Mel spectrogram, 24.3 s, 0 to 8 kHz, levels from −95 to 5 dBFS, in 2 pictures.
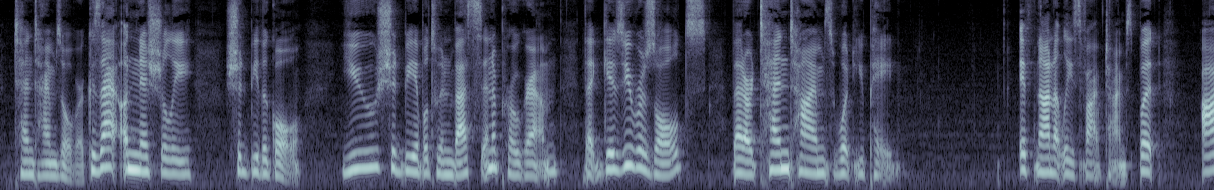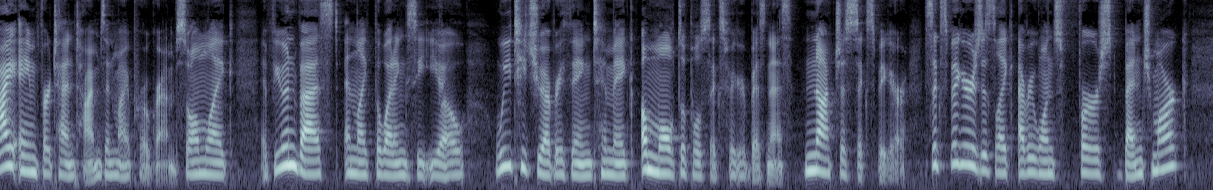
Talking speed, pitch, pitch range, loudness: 195 wpm, 175 Hz, 160-215 Hz, -23 LUFS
